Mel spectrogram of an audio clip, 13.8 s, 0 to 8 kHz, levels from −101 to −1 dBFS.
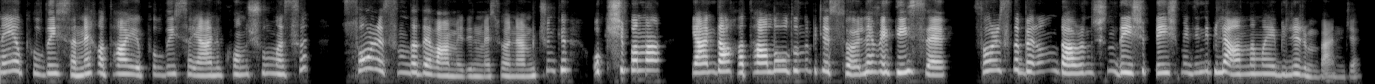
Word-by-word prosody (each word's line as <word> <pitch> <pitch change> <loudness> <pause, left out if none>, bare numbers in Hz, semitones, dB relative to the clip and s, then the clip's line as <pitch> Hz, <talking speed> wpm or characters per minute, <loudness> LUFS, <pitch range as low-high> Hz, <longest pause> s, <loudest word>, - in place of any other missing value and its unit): ne 305 +1 -1
yapıldıysa, 275 -6 -3
ne 240 +5 +2
hata 265 -2 +1
yapıldıysa, 245 +2 -8
yani, 215 0 +1
konuşulması, 250 - -7 0.4
sonrasında 330 -7 -2
devam 215 -7 +2
edilmesi 190 +1 -11
önemli. 195 +1 -3
Çünkü 365 - -6 0.2
o - - -5
kişi 365 0 0
bana, 365 0 +5 0.3
yani, 300 +2 +6
daha 335 0 +8
hatalı 310 +3 +4
olduğunu 360 0 -6
bile 335 -1 -1
söylemediyse 295 -3 +2 0.3
sonrasında 365 +1 -2
ben 325 - +2
onun 335 +2 -13
davranışını 290 +3 +2
değişip 305 +2 +2
değişmediğini 295 +2 -3
bile 310 +1 +3
anlamayabilirim 250 -5 -3
bence. 180 +1 -10
285 Hz, 130 wpm, -24 LUFS, 240-325 Hz, 0.4 s, daha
